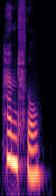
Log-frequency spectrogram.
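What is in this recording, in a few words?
"handful", British English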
